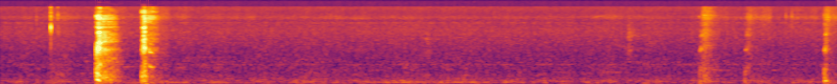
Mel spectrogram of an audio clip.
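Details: Simulated (fully acted) nighttime cough of a girlfriend who can't stop coughing at night: two sharp coughs, then quiet breathing and a few softer coughs.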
